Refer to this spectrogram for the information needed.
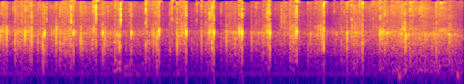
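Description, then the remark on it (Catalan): An audience at an election night event applauds steadily, a dense patter of many hands clapping at an even, sustained level throughout, with no voices rising above it. “No estalviem aplaudiments aquesta nit.”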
